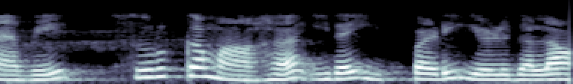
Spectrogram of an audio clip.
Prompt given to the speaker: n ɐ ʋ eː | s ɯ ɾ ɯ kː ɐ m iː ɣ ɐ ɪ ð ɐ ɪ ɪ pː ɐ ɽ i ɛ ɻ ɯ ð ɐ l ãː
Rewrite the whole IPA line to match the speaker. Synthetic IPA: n ɐ ʋ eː | s ʊ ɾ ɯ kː ɐ m aː ɣ ɐ ɪ ð ɐ ɪ ɪ pː ɐ ɽ i ɛ ɻ ɯ ð ɐ l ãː

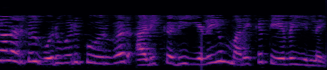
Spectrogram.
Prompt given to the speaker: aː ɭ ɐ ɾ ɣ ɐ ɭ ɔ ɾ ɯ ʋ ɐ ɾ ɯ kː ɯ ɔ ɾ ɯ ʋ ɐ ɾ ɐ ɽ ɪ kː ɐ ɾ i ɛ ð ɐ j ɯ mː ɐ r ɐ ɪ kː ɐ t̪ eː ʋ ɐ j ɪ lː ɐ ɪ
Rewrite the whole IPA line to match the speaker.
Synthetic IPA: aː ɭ ɐ ɾ ɣ ɐ ɭ ɔ ɾ ɯ ʋ ɐ ɾ ɯ kː ɯ ɔ ɾ ɯ ʋ ɐ ɾ ɐ ɽ ɪ kː ɐ ɽ i ɛ ð ɐ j ɯ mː ɐ r ɐ ɪ kː ɐ t̪ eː ʋ ɐ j ɪ lː ɐ ɪ

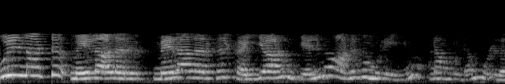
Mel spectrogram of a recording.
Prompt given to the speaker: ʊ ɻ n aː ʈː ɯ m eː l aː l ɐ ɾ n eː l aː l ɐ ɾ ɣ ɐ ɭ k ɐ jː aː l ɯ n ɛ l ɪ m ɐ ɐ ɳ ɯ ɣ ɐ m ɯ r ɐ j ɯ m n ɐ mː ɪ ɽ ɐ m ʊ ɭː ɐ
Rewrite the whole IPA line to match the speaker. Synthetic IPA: ʊ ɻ n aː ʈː ɯ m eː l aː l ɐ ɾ m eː l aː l ɐ ɾ ɣ ɐ ɭ k ɐ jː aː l ɯ m ɛ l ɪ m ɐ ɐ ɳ ɯ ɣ ɐ m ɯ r ɐ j ɯ m n ɐ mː ɪ ɽ ɐ m ʊ ɭː ɐ

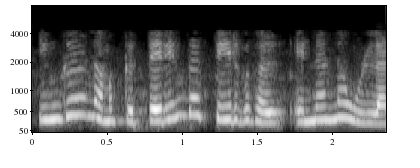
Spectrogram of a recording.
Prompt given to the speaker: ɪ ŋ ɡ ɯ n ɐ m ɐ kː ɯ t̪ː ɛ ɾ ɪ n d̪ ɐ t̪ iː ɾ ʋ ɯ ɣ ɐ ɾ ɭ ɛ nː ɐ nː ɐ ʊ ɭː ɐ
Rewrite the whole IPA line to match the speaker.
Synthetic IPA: ɪ ŋ ɡ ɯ n ɐ m ɐ kː ɯ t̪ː ɛ ɾ ɪ n d̪ ɐ t̪ iː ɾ ʋ ɯ ɣ ɐ ɭ ɛ nː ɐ nː ɐ ʊ ɭː ɐ

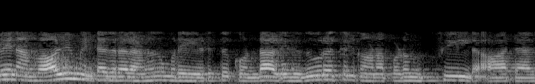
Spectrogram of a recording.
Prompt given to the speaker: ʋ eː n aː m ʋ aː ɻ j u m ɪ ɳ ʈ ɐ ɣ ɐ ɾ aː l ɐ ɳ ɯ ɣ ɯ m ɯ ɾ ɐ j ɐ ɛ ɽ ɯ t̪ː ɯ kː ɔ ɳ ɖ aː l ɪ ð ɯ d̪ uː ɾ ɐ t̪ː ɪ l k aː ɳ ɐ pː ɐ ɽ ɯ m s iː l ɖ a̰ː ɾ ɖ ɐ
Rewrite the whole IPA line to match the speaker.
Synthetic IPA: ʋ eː n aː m ʋ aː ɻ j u m ɪ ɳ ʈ ɐ ɣ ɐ ɾ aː l ɐ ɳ ɯ ɣ ɯ m ɯ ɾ ɐ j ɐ ɛ ɽ ɯ t̪ː ɯ kː ɔ ɳ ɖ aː l ɪ ð ɯ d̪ uː ɾ ɐ t̪ː ɪ l k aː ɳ ɐ pː ɐ ɽ ɯ m f iː l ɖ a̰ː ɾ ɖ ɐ

